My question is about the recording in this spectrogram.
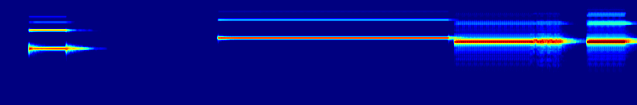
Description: Fax machine handshake, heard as a beep, a long tone and a warble, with room echo.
